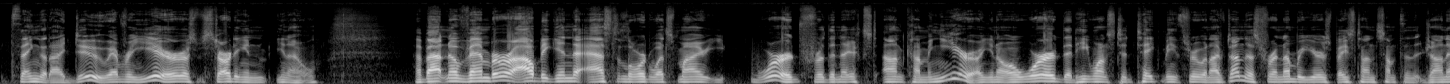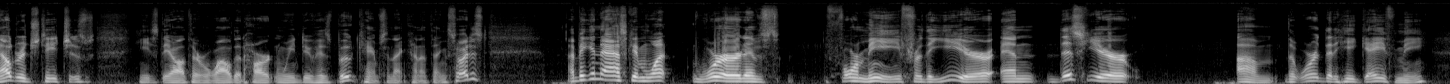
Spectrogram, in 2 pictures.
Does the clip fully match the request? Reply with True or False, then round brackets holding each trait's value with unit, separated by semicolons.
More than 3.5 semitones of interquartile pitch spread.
True (4.2 semitones)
